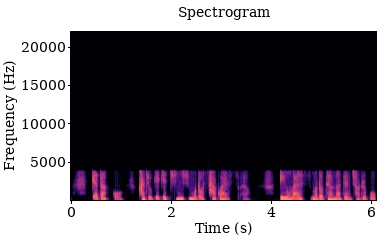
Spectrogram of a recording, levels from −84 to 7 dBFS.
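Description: At 1.54 s there is a brief packet loss with pitch repetition: about 10 ms of audio, likely a single dropped packet, was replaced by repeating the last pitch period. It sounds like a tiny held buzz rather than a silent gap or click.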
